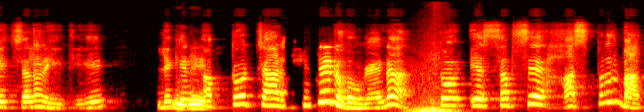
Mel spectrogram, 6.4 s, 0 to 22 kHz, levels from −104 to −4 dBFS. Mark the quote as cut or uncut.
cut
